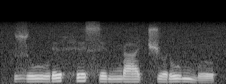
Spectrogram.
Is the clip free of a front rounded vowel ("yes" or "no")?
yes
